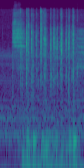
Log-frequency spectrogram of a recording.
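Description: Rapid keyboard typing on a computer, a steady run of close, crisp key clicks with no voices.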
